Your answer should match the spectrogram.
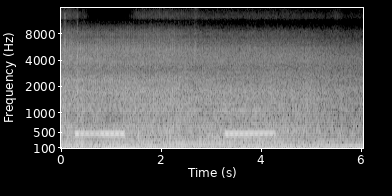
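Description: Telephone ringback tone on a radio call-in broadcast: two steady one-second beeps, three seconds apart, as the show's call to a listener rings out. A low steady rumble runs underneath.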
